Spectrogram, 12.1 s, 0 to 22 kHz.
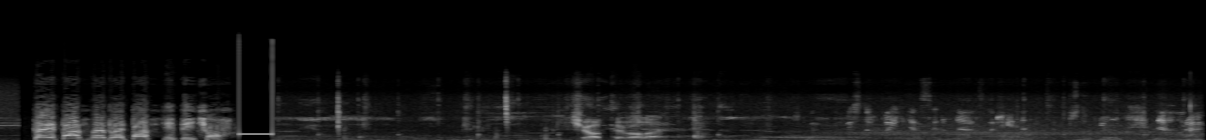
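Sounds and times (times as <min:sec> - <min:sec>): car engine and tyre hum: 0:02.8 - 0:12.0.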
